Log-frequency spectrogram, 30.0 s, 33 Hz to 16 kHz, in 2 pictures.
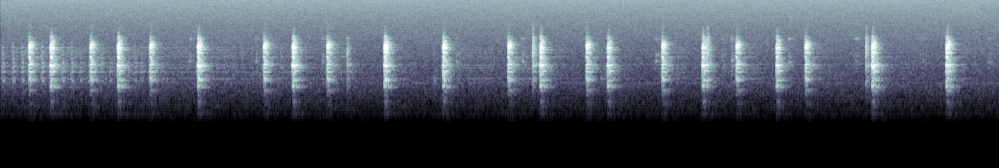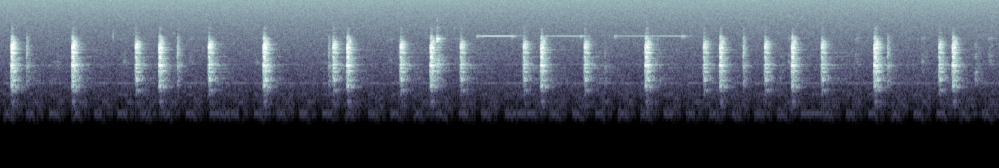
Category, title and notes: Soundscapes > Indoors
Contact mic recording of oven heating up. Recorded on zoom h2n.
